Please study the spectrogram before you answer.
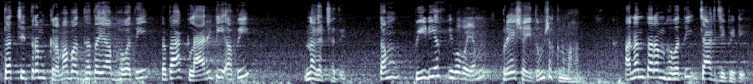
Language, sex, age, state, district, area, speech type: Sanskrit, male, 18-30, Karnataka, Uttara Kannada, rural, spontaneous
